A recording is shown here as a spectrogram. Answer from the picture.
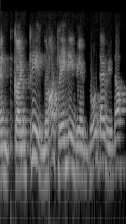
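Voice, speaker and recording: In an Indian accent, a man talks at a moderate pace with a fairly high voice. His intonation is lively. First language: Hindi. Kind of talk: awareness talk. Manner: halting.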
